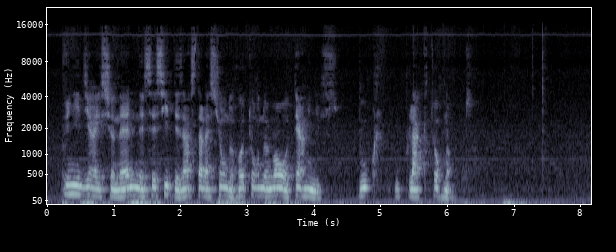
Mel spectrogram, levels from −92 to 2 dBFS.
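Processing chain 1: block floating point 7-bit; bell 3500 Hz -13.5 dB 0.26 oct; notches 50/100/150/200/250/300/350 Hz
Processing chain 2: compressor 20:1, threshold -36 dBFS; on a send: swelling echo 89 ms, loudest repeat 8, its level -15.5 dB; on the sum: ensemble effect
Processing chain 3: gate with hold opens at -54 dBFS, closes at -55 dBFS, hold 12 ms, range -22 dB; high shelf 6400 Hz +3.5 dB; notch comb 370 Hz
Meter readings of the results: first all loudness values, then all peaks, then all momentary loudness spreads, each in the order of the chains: -32.0, -44.0, -31.5 LUFS; -13.5, -28.5, -16.5 dBFS; 10, 12, 10 LU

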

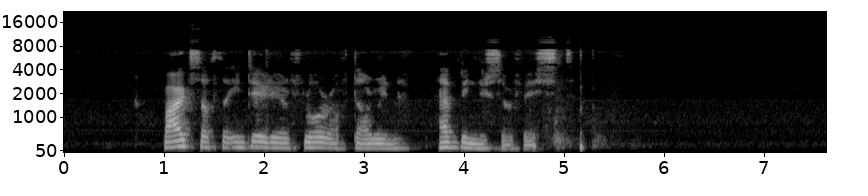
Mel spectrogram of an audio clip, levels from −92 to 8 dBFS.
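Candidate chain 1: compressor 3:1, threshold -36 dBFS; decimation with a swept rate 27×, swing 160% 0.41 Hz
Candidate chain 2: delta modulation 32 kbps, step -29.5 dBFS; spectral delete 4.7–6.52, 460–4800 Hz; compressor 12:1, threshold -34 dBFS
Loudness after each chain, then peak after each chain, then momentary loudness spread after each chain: -39.5, -37.5 LUFS; -24.5, -25.0 dBFS; 7, 4 LU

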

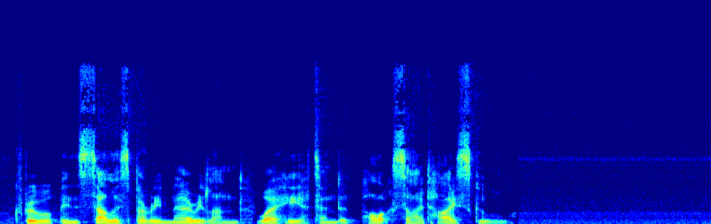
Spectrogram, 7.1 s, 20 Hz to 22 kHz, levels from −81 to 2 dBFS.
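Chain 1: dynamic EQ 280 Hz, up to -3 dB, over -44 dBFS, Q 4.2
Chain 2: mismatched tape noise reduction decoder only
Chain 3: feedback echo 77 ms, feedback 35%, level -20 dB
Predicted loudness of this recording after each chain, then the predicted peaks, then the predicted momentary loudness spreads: -30.5, -30.0, -30.0 LUFS; -8.0, -8.0, -8.0 dBFS; 13, 13, 13 LU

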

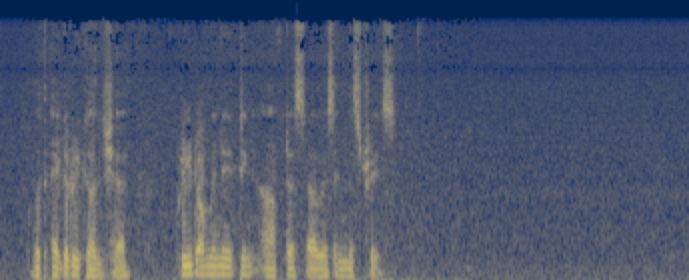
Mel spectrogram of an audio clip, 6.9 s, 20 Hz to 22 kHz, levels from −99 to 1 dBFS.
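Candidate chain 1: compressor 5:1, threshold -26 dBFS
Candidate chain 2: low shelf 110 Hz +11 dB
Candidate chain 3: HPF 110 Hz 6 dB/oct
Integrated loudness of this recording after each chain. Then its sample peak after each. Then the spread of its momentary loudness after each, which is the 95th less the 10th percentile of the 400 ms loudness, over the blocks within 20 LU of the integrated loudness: -31.5, -24.5, -27.5 LUFS; -17.0, -9.5, -13.5 dBFS; 20, 7, 8 LU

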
